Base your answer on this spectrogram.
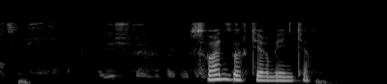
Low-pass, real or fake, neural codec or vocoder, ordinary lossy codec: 7.2 kHz; real; none; none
